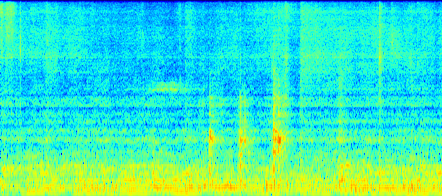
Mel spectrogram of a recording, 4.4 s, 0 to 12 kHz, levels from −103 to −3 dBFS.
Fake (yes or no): yes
